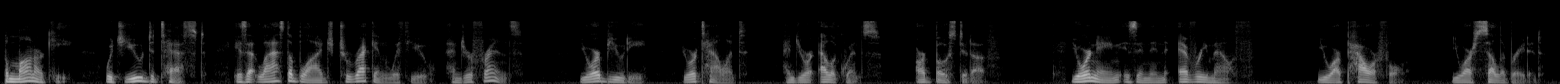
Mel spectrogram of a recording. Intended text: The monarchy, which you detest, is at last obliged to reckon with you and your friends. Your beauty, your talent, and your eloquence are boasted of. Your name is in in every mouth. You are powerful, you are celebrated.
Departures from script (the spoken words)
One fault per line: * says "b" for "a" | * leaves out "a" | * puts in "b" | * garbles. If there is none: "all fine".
all fine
